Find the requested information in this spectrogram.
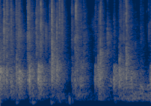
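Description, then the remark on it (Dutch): A crowd applauds a panel of experts with dense, steady clapping, many hands overlapping into a bright rustling roar with a few sharper individual claps standing out, fairly quiet overall and with no voices. “Mag ik een heel groot applaus voor deze experts?”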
